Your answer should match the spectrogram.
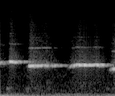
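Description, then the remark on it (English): Someone whistles a slow, eerie tune, the clear tone sliding between a few sustained notes with no talking. “What are you so good at whistling for?”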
